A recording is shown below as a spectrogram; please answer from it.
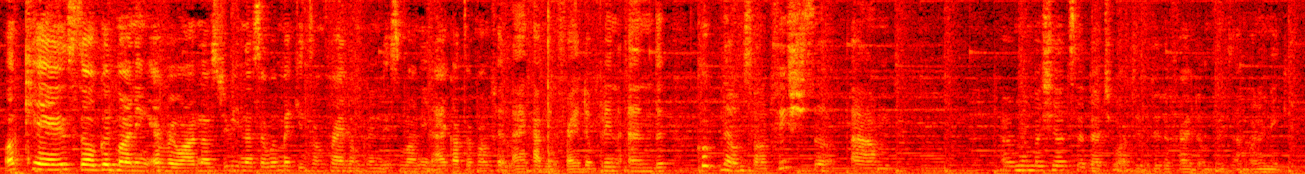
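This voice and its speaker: A middle-aged Jamaican-accented woman walks through a recipe in a casual, slightly low voice. She explains as a home cook would, searching for a word here and there, over clearly audible music. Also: a little fast. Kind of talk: casual cooking demonstration. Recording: music playing behind the voice.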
